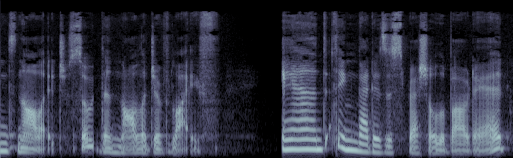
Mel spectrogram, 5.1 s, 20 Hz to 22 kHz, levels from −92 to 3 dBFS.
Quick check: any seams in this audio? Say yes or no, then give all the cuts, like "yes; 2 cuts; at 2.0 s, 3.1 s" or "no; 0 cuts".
yes; 2 cuts; at 0.9 s, 3.3 s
